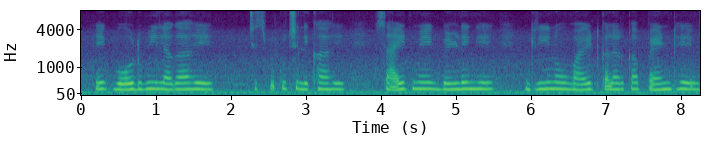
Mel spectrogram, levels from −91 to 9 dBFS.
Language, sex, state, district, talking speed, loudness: Hindi, female, Bihar, Sitamarhi, 150 wpm, -21 LUFS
